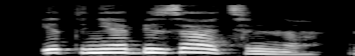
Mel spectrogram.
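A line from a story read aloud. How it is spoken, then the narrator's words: Tired speech. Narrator (Russian): прикрыв устало глаза, проговорила я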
